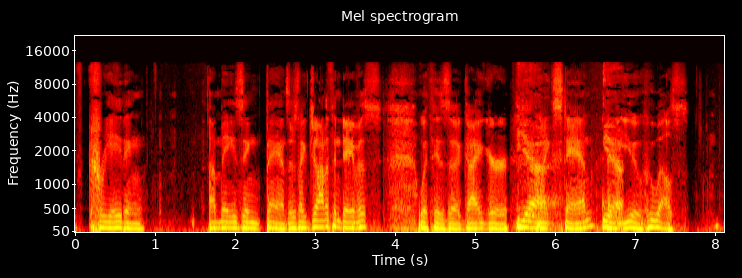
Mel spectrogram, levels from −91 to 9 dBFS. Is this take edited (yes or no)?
yes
